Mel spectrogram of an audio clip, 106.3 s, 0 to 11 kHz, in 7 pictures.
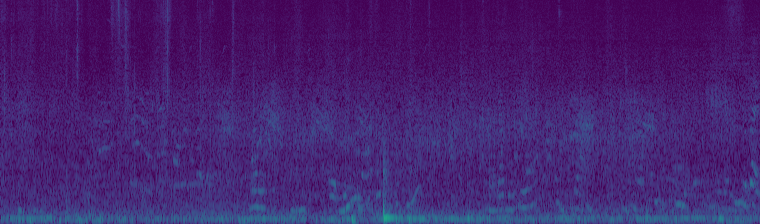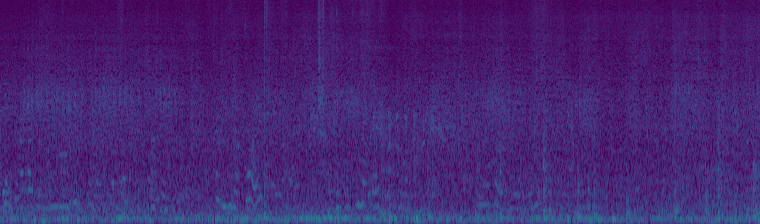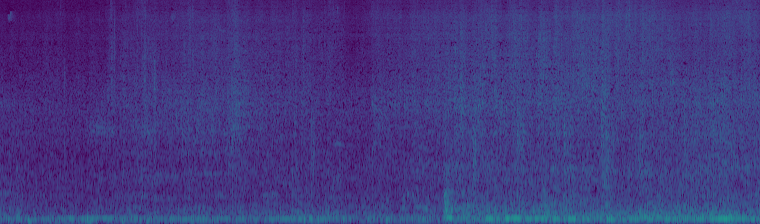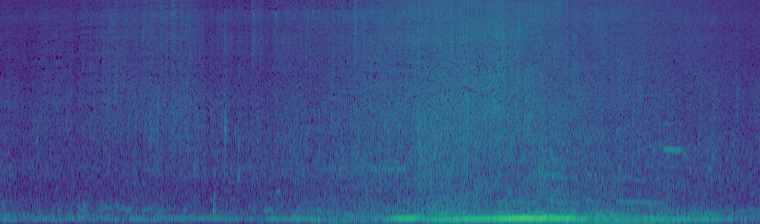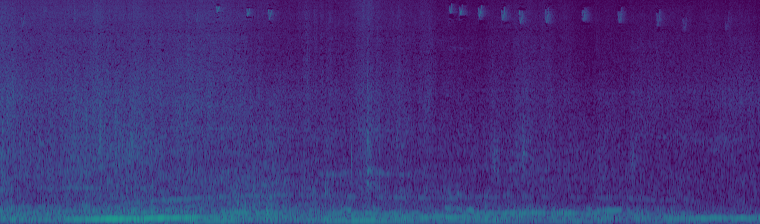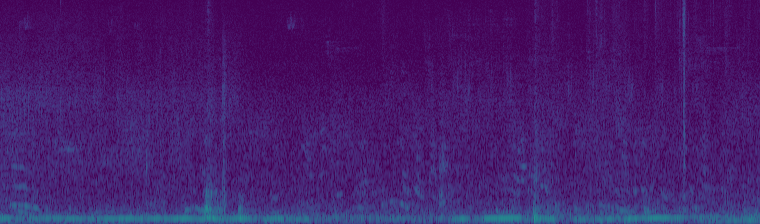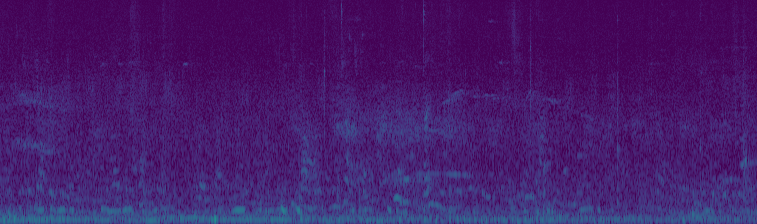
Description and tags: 201006 Tichindeal VillageOutskirt Evening st
An early autumn evening on the outskirts of the Transsylvanian village of Țichindeal/Romania. Crows and jackdaws can be heard, as well as some villagers talking and a car passes on the muddy street in the middle of the recording.
Recorded with a Rode NT-SF1 and matrixed to stereo.
Romania, Transsylvania, countryside, field-recording, birds, ambience, people, rural, village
